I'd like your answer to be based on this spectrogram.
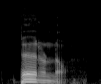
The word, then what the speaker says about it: Brno: That ancient city in Czech is pronounced Brno.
